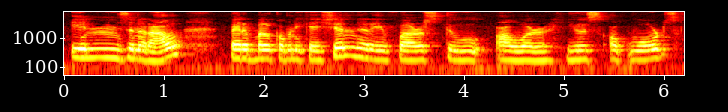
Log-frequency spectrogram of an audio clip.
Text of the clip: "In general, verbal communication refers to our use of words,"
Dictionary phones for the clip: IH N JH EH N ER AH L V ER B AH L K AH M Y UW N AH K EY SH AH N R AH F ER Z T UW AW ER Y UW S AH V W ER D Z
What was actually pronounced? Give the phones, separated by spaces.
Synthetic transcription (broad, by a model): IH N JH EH N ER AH L P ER B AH L K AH M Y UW N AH K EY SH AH N R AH F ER S T UW AW ER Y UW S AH P W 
